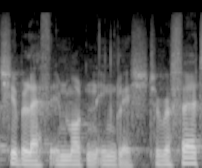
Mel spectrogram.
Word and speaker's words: Shibboleth: If he replied, "No," they said, "All right, say Shibboleth." If he said Sibboleth because he could not pronounce the word correctly, they seized him and killed him at the fords of the Jordan.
